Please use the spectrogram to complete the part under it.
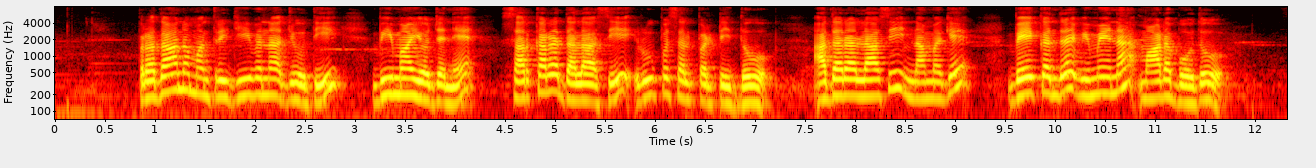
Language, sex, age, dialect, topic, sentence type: Kannada, female, 31-35, Central, banking, statement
